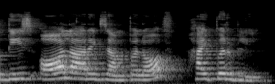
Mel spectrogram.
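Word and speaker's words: hyperbole: इसकी प्रोनाउंसिएशन है हाइपरब्ली।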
